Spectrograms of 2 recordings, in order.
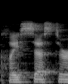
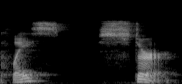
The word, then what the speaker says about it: Placester: place places one word place stir it's it's like you're placing something in the spot and then stir like stirring a drink place stir okay and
